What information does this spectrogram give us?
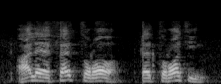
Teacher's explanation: الراء عندنا إيه؟ نعم مفتوحة مفخمة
